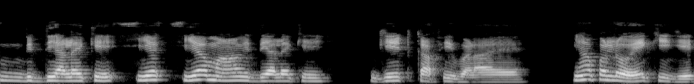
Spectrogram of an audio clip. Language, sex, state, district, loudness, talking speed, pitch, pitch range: Hindi, male, Bihar, Saran, -15 LUFS, 130 wpm, 170 Hz, 150-185 Hz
